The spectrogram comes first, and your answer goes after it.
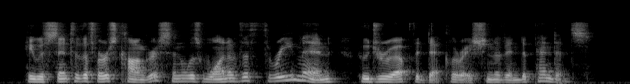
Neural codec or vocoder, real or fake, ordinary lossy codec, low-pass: none; real; AAC, 48 kbps; 7.2 kHz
